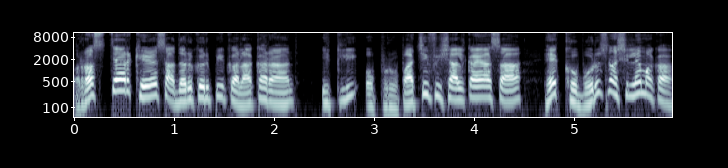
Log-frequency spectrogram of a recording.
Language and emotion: Goan Konkani, surprised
